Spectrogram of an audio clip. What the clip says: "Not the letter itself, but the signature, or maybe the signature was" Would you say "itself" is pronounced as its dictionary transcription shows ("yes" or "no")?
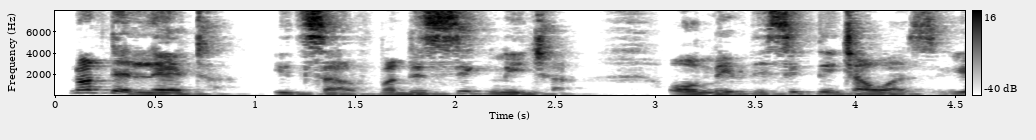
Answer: yes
